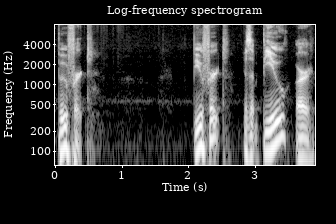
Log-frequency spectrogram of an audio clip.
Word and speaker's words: Beaufort: Beaufort.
